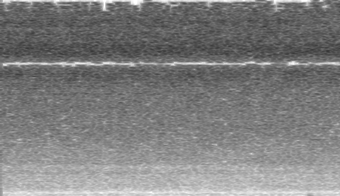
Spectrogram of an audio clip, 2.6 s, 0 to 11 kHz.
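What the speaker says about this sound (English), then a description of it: "You can see the pressure drop when the steam comes out." Steam released from the wand of a Gaggiuino-modified espresso machine at about 12 bar, a loud, steady, close hiss that holds unbroken throughout, with no talk.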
